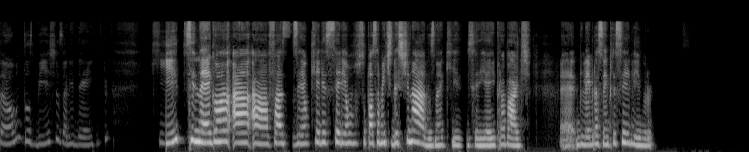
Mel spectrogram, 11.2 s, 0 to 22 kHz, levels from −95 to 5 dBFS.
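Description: It's a speech clip, and for the first 2.48 s the sound drops by about 22 dB and goes faint, with the centre of the voice mostly gone. That's likely one channel inverted, so the two sides cancel when summed to mono.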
